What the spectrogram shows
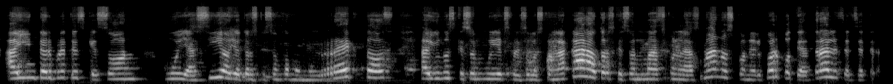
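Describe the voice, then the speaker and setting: Mexican woman teacher, high bright voice, expressive and chatty. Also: fairly quick, hardly any pauses. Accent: Mexican Spanish. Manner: lively, expressive, chatty with fillers. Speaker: sign language interpreter and teacher. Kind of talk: casual classroom lesson.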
